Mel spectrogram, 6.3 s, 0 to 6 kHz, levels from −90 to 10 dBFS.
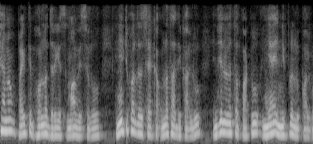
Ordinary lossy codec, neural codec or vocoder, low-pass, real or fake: AAC, 24 kbps; autoencoder, 48 kHz, 32 numbers a frame, DAC-VAE, trained on Japanese speech; 5.4 kHz; fake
